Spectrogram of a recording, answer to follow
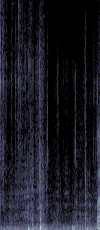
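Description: Handling noise from hands working fishing line and a hard-bodied lure close to the microphone: a few light knocks and taps, the sharpest just under a second in.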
